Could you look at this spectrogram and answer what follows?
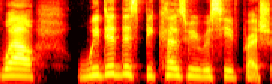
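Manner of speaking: ordinary talk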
